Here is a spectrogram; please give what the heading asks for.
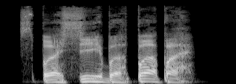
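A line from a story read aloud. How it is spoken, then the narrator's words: Booming drone. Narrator (Russian): Прогудел босс в ослепительном белом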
